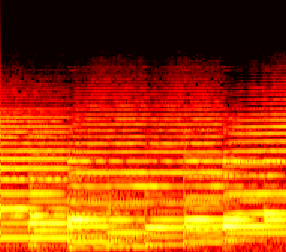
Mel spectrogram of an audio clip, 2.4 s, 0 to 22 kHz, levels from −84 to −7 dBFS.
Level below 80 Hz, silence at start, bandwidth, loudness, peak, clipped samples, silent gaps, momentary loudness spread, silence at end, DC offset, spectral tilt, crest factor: -52 dBFS; 0 s; 8.6 kHz; -21 LUFS; -6 dBFS; under 0.1%; none; 4 LU; 0 s; under 0.1%; -6 dB/octave; 14 dB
